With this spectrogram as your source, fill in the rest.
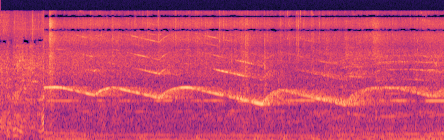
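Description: A siren wails up and down.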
